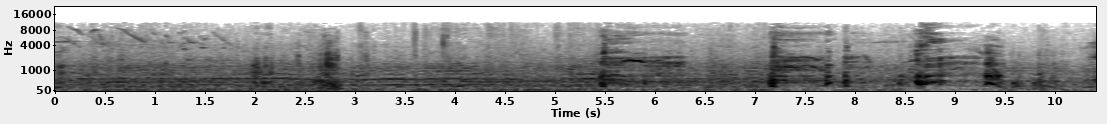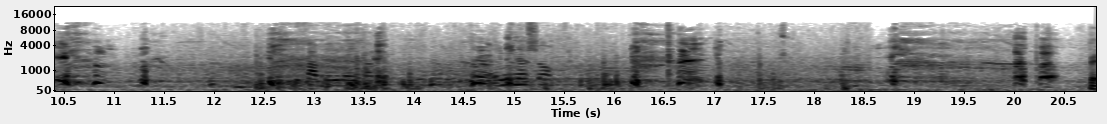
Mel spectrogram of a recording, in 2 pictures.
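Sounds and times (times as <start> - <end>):
bees swarming around a beehive: 0.0 - 20.8
man coughing heavily in harsh bursts: 5.4 - 6.4, 7.1 - 9.6, 10.4 - 11.6, 12.5 - 13.0, 16.2 - 17.2, 18.7 - 19.4, 20.0 - 20.5.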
